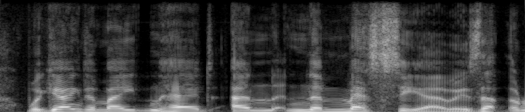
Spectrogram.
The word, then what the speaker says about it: Nemesio: Now, we're going to Maidenhead and Nemesio. Is that the right pronunciation?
